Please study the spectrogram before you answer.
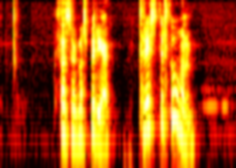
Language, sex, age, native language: Icelandic, female, 20-29, Icelandic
